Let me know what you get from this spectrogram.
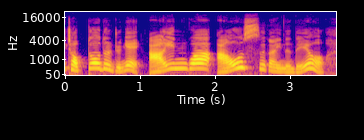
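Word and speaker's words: aus: 아우스는 밖으로 란 뜻이에요. 영어의 out과 발음이 비슷하죠. 아우스.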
